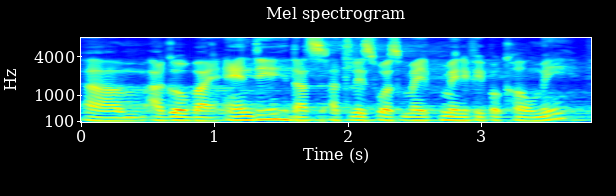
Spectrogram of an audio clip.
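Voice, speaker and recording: A man's voice: medium pitch, moderate pace, slight background noise. A young man from the Democratic Republic of Congo introducing himself politely on a live panel. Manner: composed, polite. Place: event stage. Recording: echoey hall reverb.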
